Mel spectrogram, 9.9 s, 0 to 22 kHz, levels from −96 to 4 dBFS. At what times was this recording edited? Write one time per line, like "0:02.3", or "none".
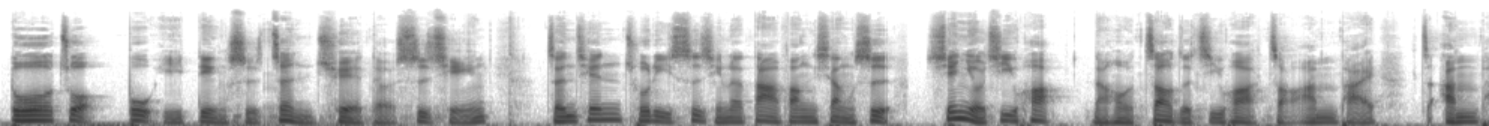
0:06.0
